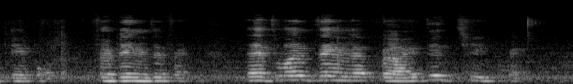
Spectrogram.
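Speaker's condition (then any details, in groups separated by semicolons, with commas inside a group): Cerebral palsy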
